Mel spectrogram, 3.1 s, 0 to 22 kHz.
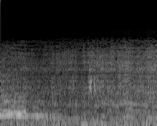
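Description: A rally car of around 2000 vintage with roughly 500 hp races past at a rally sprint, its engine a loud, steady roar with a strained high note at the start, fading slightly as it continues under crowd noise.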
